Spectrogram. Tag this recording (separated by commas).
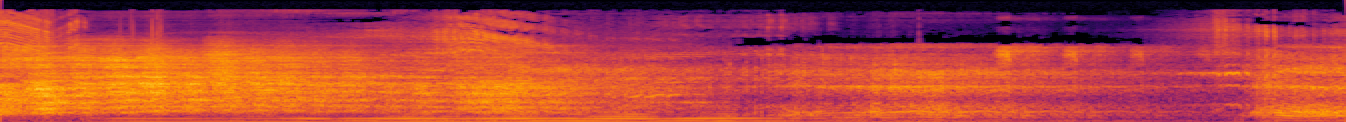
inside a small room, Music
